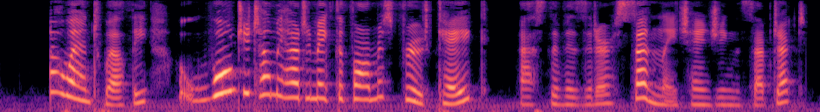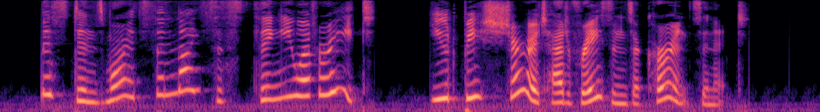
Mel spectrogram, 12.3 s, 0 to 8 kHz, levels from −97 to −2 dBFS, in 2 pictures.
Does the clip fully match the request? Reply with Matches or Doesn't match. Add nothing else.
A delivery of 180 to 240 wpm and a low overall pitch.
Doesn't match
